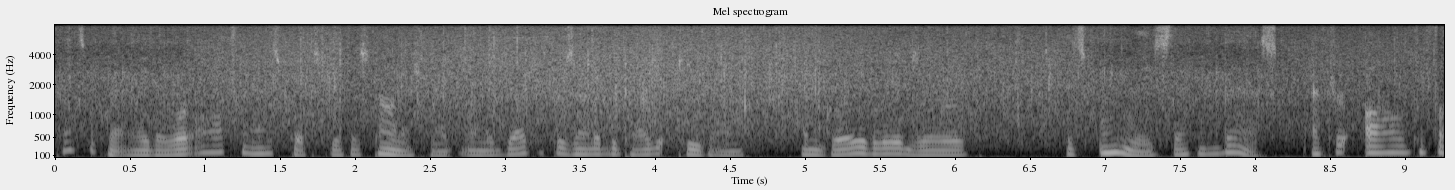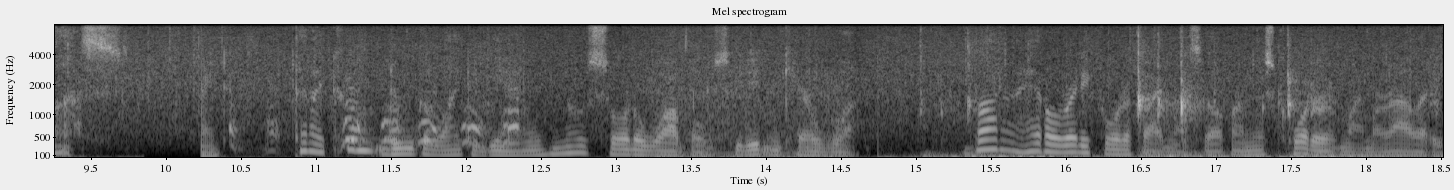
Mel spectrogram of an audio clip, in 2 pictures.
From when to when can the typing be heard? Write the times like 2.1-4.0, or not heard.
13.1-18.4.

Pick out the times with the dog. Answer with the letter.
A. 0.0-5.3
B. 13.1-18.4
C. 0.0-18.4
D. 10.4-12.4
D.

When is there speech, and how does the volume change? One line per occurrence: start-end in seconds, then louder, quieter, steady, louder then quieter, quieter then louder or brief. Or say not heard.
0.0-18.4 steady.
